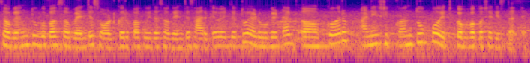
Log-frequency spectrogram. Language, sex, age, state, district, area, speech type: Goan Konkani, female, 18-30, Goa, Tiswadi, rural, spontaneous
